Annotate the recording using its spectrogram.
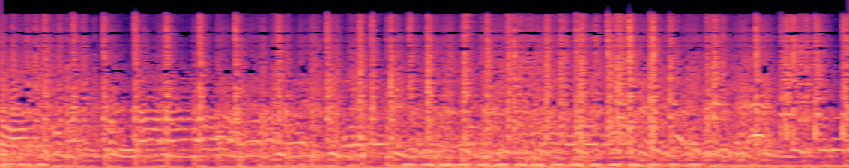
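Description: Urumi melam drum ensemble playing: a dense, steady run of drum strokes with a wavering, wailing pitch gliding up and down over it, the moaning voice of the urumi drum rubbed with its stick.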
